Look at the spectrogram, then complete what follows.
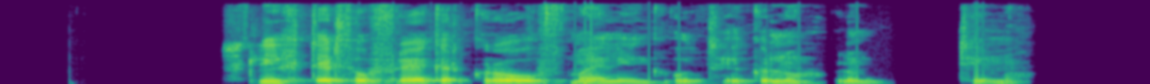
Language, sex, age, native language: Icelandic, male, 18-19, Icelandic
